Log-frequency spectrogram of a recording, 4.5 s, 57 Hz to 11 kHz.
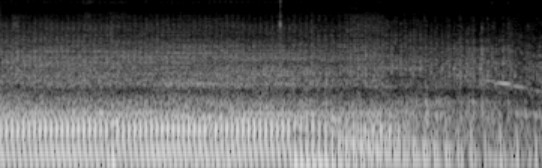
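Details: Predator 3500 generator, about 215–230 hours, running again after it ran out of gas following 11 hours of running and the owner feared a locked piston; steady low thrum with an even beat, then easing off as it is shut down; running normally.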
